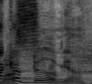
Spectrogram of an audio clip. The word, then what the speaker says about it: macadâmia: Se fosse o nome da fruta, macadâmia. Macadâmia também não há nem E nem O na sílaba tônica. Macadã é o A que é a sílaba tônica.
